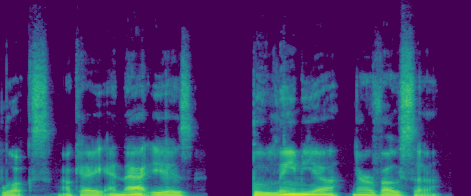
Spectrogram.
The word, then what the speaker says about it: bulimia: is because it's pronounced bulimia and it sure makes it sound like there's an e in there it sounds like it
